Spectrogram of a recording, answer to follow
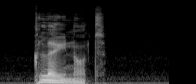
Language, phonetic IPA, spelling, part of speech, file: Polish, [ˈklɛj.nɔt], klejnot, noun, Pl-klejnot.ogg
